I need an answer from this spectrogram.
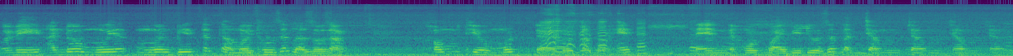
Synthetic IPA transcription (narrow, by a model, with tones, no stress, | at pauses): vəː˧˨˩jvi˨˩ʔa˧˩nɗo˧mu˧˥mu˧ə˧nɓi˦˥ət̚t̪ə˦˥t̚kaː˧˩məː˨˩jt̪ʰu˧zə˦˥t̚laː˨˩zo˨˩za˨˩ŋ | xə˧wŋ͡mt̪ʰi˨˩əwmo˨˩˦t̚ə˨˩faː˧˨˩a˨˩hɛ˦˥t̚ | ne˧nho˧jkwaː˨˩jvi˨˩ɗɨ˧əzə˦˥t̚laː˨˩t͡ɕa˧m | t͡ɕa˧mt͡ɕa˧mt͡ɕa˧m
